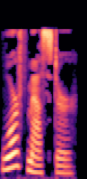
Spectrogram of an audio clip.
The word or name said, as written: wharfmaster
